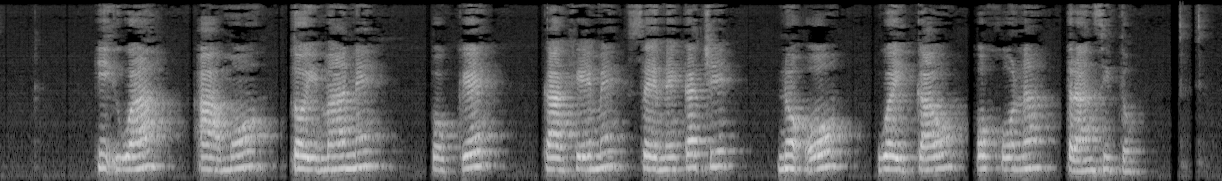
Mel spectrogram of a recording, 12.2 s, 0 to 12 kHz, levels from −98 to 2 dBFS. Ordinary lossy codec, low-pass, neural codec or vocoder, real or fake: AAC, 48 kbps; 10.8 kHz; vocoder, 48 kHz, 128 mel bands, Vocos; fake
